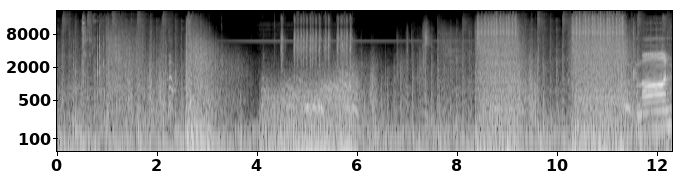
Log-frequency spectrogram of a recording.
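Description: Gunfire from a gun in the action game Wanted: Dead, heavy repeated bursts of automatic shots with loud broadband blasts between stretches of combat noise, fairly close and continuous, with a voice speaking over parts of it.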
